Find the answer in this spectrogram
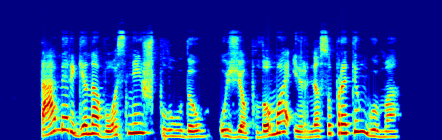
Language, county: Lithuanian, Panevėžys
